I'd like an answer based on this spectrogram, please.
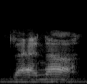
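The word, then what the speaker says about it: לַעֲנָה: It's pronounced Strong's H3939. La'ana.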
